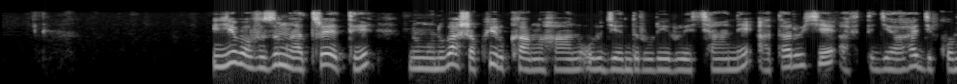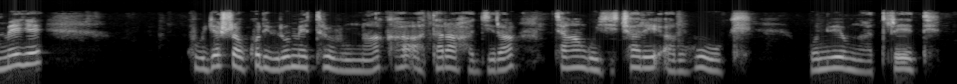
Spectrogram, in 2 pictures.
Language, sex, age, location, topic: Kinyarwanda, female, 25-35, Kigali, health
